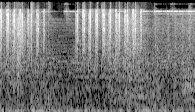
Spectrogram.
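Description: Rapid bursts of gunfire in Call of Duty: Black Ops crackle over a dense, noisy background, with quick repeated shots forming a continuous volley.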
